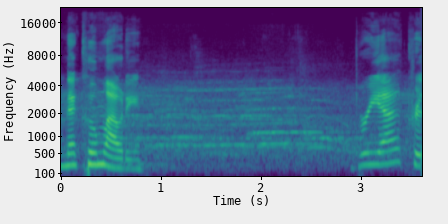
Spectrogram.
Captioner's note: audience cheering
